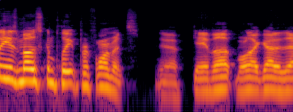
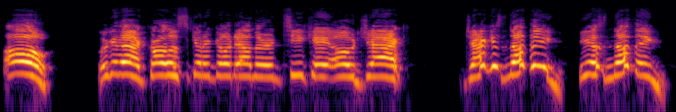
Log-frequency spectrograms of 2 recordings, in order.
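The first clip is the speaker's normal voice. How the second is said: ordinary talk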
